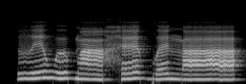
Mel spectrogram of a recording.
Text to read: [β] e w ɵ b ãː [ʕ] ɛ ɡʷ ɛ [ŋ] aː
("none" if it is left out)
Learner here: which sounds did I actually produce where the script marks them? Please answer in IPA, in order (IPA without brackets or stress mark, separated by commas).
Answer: β, h, ŋ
